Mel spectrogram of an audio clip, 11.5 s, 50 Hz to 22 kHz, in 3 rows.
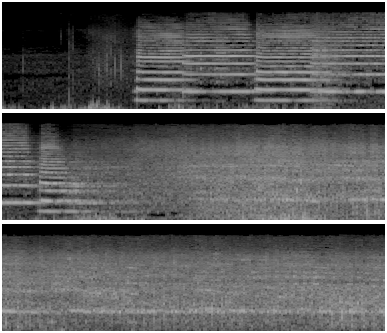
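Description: SNCF BB 26000-class electric locomotive sounding its horn in several short blasts as it approaches. About five seconds in it reaches the platform and runs through hauling a freight train: a loud steady rush of wheels on rail with a steady whine.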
